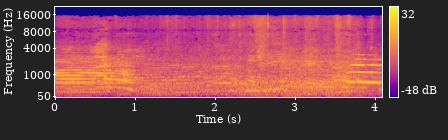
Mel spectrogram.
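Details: Giant cattle arriving in a group and being measured for height: a low, drawn-out harmonic moo in the first second, then more lowing under steady men's chatter and crowd noise.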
